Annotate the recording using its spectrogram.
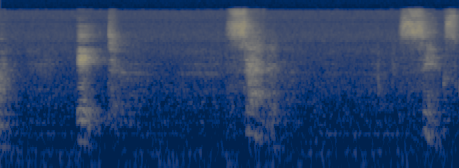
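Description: A young woman exhales sharply in short bursts.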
